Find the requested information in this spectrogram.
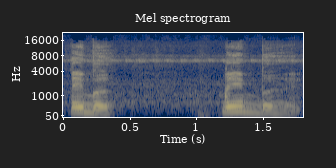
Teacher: قاف کو موٹا پڑھیں گے اور با کو ہم یہاں پہ با ساکن کی وجہ سے قلقلہ کریں گے۔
